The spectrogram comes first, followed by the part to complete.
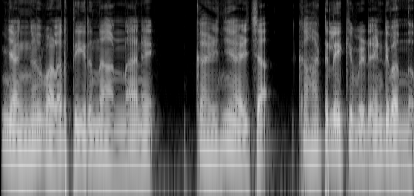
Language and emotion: Malayalam, sad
